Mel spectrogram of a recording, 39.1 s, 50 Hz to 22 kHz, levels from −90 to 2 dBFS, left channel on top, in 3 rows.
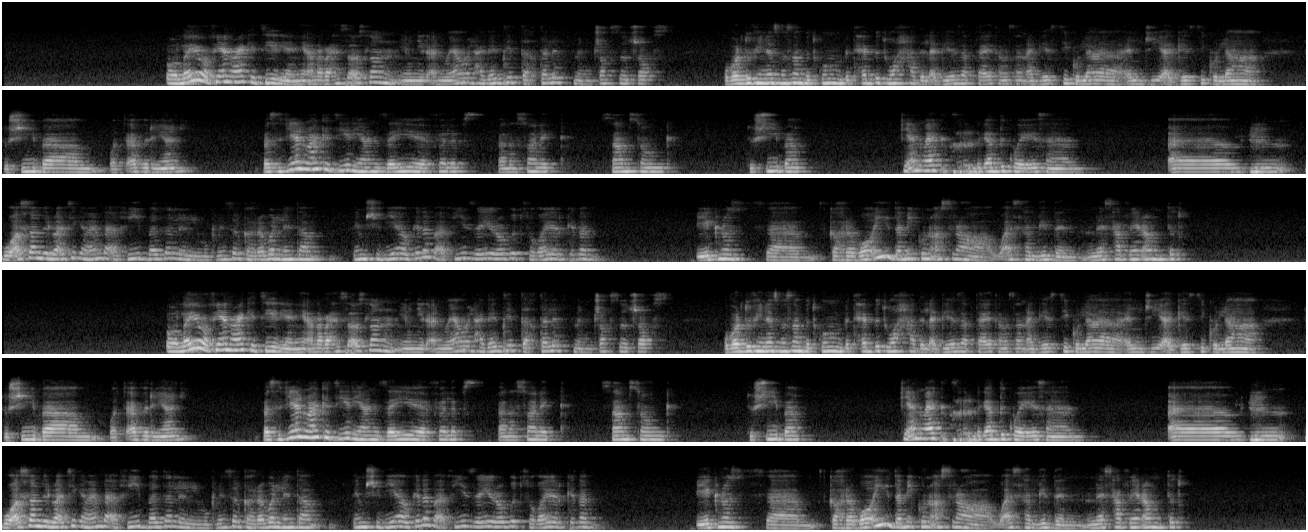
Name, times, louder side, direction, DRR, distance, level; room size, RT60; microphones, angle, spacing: voice 1, 1.6-6.5 7.2-12.6 13.1-14.9 15.6-17.7 18.0-18.6 19.1-19.7 20.5-21.1 22.0-23.9 24.7-29.3 29.6-32.1 33.0-37.9, right 1 dB, 25° right, 0.7 m, -27 dB
11.5 x 4.7 x 2.8 m
head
